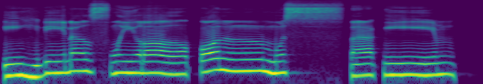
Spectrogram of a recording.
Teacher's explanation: huruf shad dia tetap dibaca tebal ayah bunda walaupun dia kasroh ya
